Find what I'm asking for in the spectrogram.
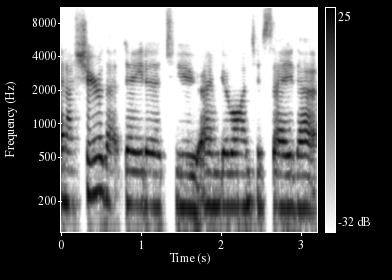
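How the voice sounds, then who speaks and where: A woman speaks at medium pitch. Her voice is somewhat breathy. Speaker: health center executive. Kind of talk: webinar panel discussion.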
